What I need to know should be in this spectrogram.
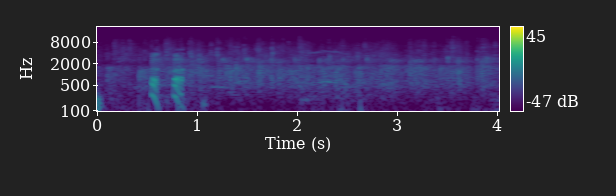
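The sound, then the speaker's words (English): Applause from a church audience welcoming a speaker, a soft, steady wash of clapping throughout, with brief vocal sounds near the start. “so please just give him a warm welcome, would you?”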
